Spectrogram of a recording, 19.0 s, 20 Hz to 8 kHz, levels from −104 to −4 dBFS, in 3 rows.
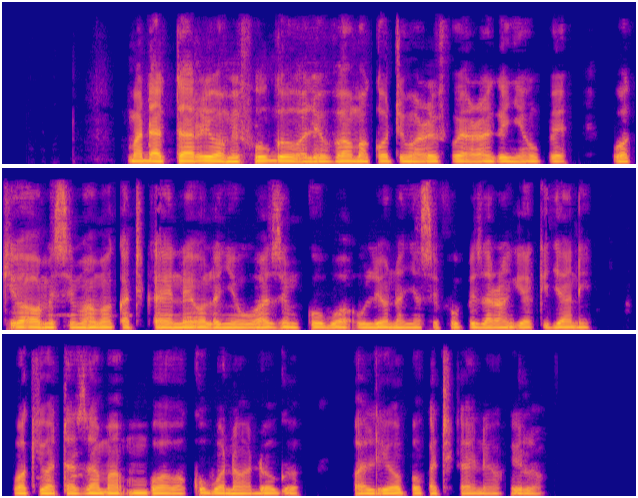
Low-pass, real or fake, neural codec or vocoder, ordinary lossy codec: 7.2 kHz; fake; vocoder, 22.05 kHz, 80 mel bands, Vocos; AAC, 48 kbps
